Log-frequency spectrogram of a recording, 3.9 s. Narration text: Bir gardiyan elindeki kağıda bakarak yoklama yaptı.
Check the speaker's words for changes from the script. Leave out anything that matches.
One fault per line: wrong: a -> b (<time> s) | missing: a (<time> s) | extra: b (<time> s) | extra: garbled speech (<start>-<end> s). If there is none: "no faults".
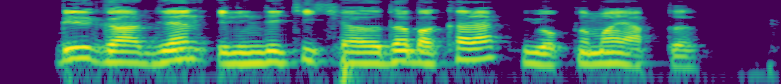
no faults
